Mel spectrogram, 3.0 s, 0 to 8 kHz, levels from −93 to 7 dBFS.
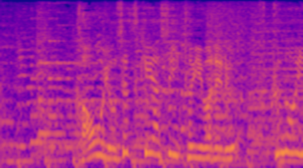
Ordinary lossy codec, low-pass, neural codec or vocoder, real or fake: none; none; none; real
